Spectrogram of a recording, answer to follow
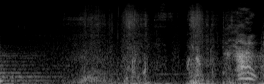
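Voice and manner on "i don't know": high, soft, unsure mumble. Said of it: "And you go".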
